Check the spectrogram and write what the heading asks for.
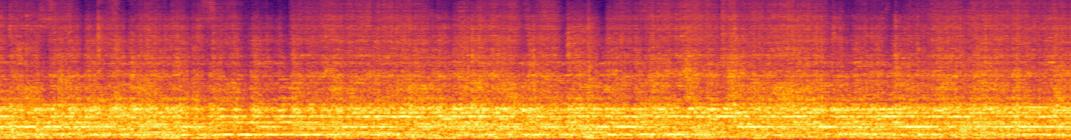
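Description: Amplified cello making a loud, dense drone of steady held notes that does not let up.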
